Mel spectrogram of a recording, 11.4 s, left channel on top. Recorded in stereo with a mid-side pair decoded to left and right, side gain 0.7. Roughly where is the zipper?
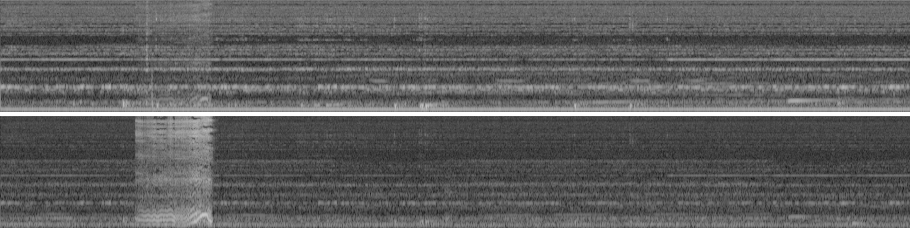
Ahead right.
